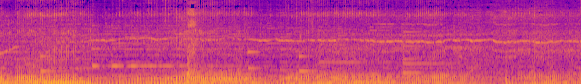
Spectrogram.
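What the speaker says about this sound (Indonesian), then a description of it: "Awas motor." A motorcycle engine drones nearby, rising and easing as it passes, with a fainter small motor whining underneath throughout.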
